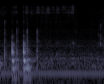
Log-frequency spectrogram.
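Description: Marker pen writing on a whiteboard: a few short, faint strokes within the first second.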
